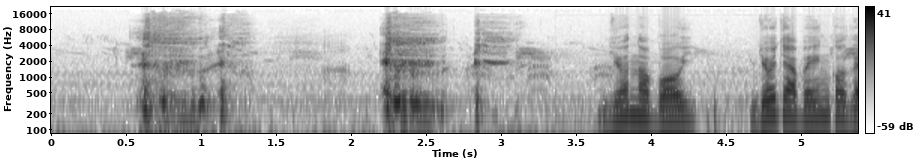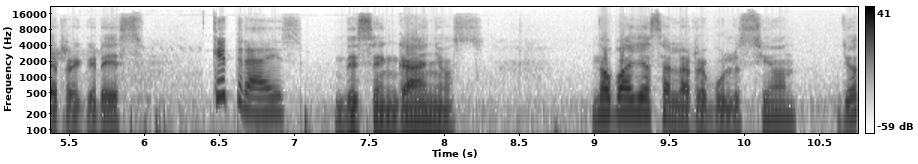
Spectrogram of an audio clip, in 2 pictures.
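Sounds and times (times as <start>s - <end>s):
old man coughing: 0.5s - 3.3s
speech: 3.7s - 8.2s, 9.0s - 10.7s.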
